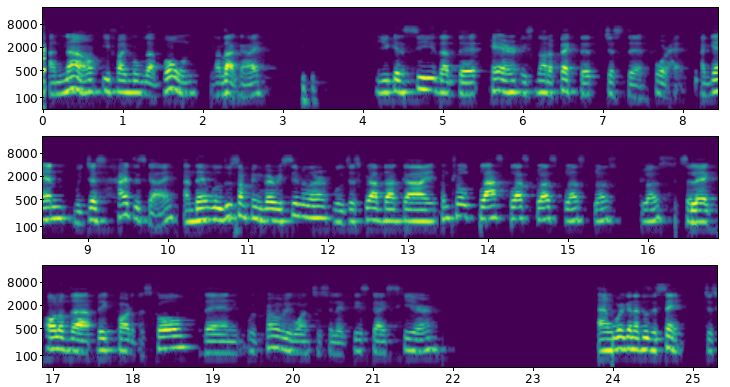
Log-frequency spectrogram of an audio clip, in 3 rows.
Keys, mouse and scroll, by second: 0.0 Tab, 0.5 click, 0.9-2.0 middle drag, 2.0 click, 3.0 g, 8.1 Tab, 9.3 h, 10.0-11.5 middle drag, 11.5 click, 11.8-13.3 middle drag, 13.3 KP_Add, 14.0 ctrl+KP_Add, 14.3 ctrl+KP_Add, 14.6 ctrl+KP_Add, 15.0 ctrl+KP_Add, 15.5 ctrl+KP_Add, 16.3-18.0 middle drag, 18.0 KP_2, 18.8 shift+middle click, 19.6 ctrl+shift+click, 20.1-21.9 middle drag, 21.9 shift+click, 22.0 middle click, 22.5 ctrl+click, 22.7 middle click, 23.3 ctrl+click, 23.4 middle click.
